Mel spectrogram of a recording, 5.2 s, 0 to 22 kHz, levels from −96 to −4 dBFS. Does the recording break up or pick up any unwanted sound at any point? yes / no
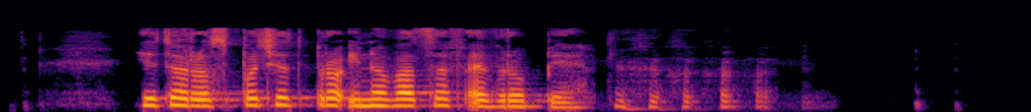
yes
